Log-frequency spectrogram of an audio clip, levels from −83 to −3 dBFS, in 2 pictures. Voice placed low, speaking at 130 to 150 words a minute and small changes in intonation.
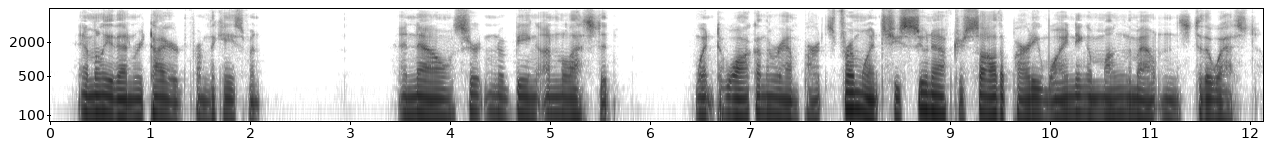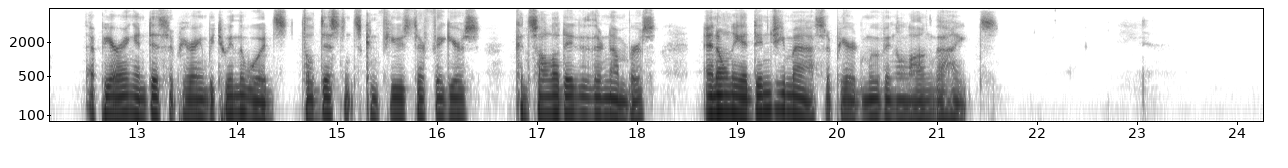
Yes: low, 100 Hz; average, 140 wpm; narrow, 2.1 semitones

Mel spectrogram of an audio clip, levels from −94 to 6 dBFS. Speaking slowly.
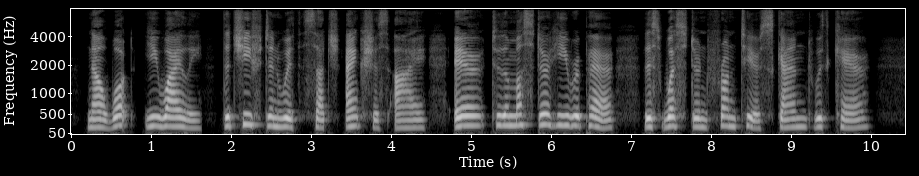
Yes: slow, 125 wpm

